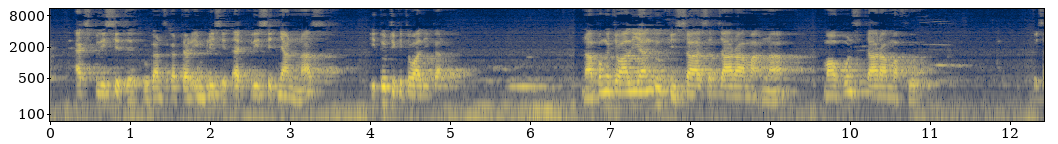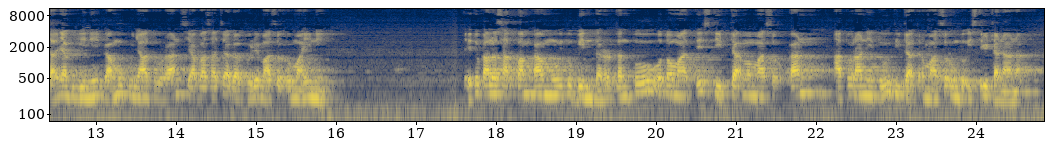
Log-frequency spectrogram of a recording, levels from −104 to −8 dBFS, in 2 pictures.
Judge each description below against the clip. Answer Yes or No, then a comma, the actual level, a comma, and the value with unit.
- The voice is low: Yes, low, 115 Hz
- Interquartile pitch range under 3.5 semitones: Yes, narrow, 2.5 semitones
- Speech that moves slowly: No, average, 115 wpm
